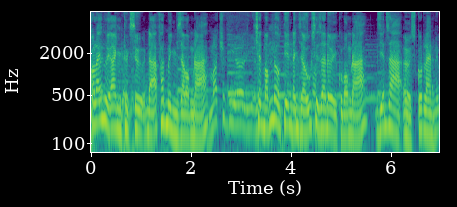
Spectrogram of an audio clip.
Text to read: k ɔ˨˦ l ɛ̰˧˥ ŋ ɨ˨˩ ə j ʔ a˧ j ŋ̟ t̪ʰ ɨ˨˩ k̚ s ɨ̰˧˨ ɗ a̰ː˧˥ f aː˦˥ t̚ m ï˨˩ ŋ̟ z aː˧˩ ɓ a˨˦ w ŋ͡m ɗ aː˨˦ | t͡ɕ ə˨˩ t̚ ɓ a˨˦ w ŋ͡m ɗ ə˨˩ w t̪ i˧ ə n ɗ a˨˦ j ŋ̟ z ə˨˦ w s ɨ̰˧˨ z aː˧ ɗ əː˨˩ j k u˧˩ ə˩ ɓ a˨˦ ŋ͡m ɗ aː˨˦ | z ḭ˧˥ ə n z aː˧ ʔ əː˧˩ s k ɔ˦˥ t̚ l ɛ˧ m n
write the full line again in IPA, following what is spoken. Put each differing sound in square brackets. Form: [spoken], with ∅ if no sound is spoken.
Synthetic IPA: k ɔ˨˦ l ɛ̰˧˥ ŋ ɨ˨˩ ə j ʔ a˧ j ŋ̟ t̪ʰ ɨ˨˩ k̚ s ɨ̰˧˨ ɗ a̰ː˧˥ f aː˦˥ t̚ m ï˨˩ ŋ̟ z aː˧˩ ɓ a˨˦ w ŋ͡m ɗ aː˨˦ | t͡ɕ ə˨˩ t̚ ɓ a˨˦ w ŋ͡m ɗ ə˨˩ w t̪ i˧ ə n ɗ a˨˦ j ŋ̟ z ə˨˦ w s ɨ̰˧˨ z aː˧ ɗ əː˨˩ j k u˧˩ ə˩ ɓ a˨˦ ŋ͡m ɗ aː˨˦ | z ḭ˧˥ ə n z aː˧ ʔ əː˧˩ s k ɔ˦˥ t̚ l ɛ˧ [n] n

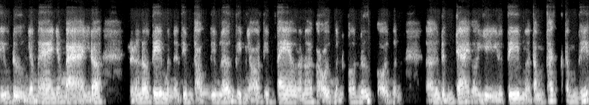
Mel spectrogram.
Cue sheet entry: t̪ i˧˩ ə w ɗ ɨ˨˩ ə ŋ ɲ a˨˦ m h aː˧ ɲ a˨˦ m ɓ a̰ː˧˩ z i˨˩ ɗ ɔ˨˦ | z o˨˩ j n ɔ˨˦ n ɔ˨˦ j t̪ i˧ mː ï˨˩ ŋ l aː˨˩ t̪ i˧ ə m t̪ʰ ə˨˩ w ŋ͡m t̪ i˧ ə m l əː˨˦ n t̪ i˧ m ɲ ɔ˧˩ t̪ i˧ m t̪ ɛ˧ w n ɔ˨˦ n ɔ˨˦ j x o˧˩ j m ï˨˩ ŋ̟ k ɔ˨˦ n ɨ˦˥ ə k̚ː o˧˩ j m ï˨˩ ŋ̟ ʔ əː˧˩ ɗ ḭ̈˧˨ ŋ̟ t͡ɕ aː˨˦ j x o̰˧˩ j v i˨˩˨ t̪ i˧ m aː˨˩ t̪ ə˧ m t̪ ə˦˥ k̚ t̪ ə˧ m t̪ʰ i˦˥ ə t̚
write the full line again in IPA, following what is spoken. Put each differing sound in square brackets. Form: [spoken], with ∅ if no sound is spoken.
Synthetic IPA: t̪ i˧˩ ə w ɗ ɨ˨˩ ə ŋ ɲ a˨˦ m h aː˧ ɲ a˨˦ m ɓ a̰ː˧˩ z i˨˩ ɗ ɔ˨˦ | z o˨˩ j n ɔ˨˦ n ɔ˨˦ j t̪ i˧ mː ï˨˩ ŋ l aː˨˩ t̪ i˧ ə m t̪ʰ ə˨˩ w ŋ͡m t̪ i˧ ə m l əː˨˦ n t̪ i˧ m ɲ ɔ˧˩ t̪ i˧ m t̪ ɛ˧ w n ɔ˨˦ n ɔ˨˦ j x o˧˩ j m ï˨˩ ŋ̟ k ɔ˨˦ n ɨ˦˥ ə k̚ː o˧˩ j m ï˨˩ ŋ̟ ʔ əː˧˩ ɗ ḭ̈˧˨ ŋ̟ t͡ɕ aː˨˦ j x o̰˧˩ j [z] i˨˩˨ t̪ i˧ m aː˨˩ t̪ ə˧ m [t̪ʰ] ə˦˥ k̚ t̪ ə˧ m t̪ʰ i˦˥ ə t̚

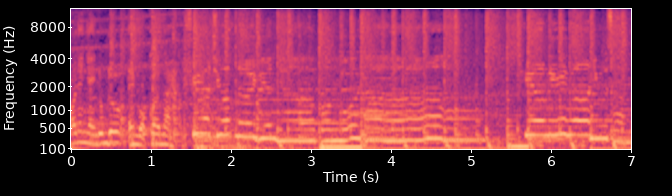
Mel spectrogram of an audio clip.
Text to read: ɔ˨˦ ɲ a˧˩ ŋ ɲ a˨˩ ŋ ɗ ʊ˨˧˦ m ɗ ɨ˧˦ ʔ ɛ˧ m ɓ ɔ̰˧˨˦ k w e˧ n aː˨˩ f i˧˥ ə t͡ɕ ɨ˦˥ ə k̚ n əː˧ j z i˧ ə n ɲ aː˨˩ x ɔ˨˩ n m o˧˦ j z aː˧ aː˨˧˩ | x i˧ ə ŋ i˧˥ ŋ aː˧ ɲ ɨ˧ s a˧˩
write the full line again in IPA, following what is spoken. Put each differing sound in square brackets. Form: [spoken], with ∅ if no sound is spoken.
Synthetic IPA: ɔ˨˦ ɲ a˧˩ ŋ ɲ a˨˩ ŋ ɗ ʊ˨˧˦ [ŋ͡m] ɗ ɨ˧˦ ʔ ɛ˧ m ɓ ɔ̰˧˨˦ k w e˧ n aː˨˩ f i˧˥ ə t͡ɕ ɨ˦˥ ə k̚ n əː˧ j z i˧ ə n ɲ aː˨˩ [k] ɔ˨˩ n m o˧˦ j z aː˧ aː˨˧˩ | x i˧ ə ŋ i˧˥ ŋ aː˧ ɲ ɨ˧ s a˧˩

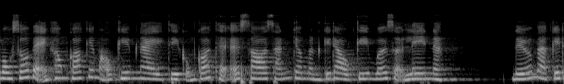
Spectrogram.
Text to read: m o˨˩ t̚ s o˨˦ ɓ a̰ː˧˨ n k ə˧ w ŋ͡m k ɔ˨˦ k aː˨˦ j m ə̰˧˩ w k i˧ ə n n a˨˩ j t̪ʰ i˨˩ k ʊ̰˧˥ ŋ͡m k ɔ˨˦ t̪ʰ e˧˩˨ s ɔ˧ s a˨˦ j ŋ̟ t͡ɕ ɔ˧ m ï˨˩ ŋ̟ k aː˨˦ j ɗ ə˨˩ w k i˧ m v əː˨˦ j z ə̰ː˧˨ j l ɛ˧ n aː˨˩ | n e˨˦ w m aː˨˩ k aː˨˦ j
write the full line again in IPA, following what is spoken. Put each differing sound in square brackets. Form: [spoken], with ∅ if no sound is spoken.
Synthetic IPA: m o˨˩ t̚ s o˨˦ ɓ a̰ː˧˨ n [x] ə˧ w ŋ͡m k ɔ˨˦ k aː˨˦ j m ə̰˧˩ w k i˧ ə [m] n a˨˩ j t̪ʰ i˨˩ k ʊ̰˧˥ ŋ͡m k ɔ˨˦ t̪ʰ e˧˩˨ s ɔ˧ s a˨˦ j ŋ̟ t͡ɕ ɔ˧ m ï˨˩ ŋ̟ k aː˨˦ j ɗ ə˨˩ w k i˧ m v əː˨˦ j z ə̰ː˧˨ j l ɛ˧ n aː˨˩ | n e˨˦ w m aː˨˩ k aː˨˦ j

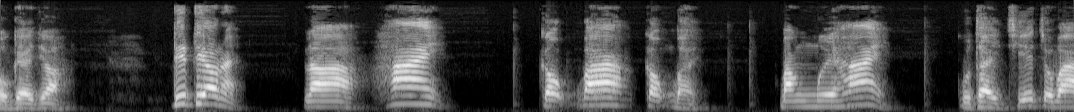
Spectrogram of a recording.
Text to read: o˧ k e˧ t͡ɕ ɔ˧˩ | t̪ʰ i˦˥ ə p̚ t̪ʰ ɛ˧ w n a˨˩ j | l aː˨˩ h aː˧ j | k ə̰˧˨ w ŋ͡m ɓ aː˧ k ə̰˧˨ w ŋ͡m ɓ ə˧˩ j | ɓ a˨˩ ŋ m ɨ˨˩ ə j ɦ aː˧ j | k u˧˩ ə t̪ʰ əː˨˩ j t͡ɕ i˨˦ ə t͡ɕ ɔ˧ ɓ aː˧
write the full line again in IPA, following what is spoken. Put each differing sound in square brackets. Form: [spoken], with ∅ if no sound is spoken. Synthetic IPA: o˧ k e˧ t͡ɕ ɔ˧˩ | [t̪] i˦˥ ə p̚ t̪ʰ ɛ˧ w n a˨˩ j | l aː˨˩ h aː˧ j | k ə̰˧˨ w ŋ͡m ɓ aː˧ k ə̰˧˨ w ŋ͡m ɓ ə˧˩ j | ɓ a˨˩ ŋ m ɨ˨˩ ə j ɦ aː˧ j | k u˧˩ ə t̪ʰ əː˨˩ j t͡ɕ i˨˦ ə t͡ɕ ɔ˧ ɓ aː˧

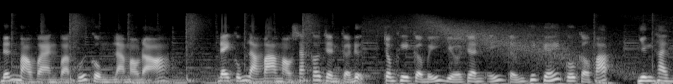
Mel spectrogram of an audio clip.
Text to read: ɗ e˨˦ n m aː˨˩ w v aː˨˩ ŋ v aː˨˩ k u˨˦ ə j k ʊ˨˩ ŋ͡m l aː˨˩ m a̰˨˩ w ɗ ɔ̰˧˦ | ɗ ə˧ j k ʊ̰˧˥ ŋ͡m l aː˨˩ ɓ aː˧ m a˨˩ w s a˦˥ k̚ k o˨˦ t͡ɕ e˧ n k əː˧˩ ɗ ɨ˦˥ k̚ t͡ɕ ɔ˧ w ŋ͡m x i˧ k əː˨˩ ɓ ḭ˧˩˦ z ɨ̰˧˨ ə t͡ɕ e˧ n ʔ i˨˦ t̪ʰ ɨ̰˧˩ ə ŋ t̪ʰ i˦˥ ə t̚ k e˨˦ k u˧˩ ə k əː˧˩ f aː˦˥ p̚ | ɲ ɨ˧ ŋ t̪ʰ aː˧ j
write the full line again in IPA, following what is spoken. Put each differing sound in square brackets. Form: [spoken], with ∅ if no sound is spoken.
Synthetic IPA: ɗ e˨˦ n m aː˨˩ w v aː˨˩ ŋ v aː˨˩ k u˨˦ ə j k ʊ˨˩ ŋ͡m l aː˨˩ m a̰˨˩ w ɗ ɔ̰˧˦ | ɗ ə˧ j k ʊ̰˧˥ ŋ͡m l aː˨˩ ɓ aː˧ m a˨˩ w s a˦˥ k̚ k [ɔ˨˦] t͡ɕ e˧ n k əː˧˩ ɗ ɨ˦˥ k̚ t͡ɕ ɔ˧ w ŋ͡m x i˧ k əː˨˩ ɓ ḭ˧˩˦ z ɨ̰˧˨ ə t͡ɕ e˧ n ʔ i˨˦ [t̪] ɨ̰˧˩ ə ŋ t̪ʰ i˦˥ ə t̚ k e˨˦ k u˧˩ ə k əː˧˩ f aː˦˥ p̚ | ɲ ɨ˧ ŋ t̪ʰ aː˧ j

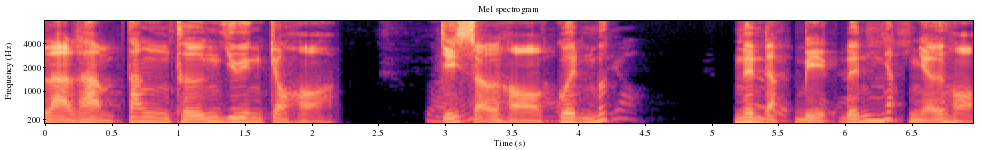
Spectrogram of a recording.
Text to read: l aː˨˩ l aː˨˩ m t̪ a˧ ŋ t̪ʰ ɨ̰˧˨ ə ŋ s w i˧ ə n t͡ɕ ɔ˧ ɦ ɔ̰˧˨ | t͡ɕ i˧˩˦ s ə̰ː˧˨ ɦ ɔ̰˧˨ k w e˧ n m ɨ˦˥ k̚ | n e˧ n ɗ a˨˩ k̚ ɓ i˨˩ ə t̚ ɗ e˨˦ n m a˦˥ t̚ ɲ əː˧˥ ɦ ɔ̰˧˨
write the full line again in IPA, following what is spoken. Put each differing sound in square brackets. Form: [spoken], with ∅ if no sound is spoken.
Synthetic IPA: l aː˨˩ l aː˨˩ m t̪ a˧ ŋ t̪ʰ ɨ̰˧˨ ə ŋ [z] w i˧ ə n t͡ɕ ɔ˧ ɦ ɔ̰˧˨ | t͡ɕ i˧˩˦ s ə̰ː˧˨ ɦ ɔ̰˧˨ k w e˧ n m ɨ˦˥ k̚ | n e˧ n ɗ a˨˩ k̚ ɓ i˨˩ ə t̚ ɗ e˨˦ n [ɲ] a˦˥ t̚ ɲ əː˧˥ ɦ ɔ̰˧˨

